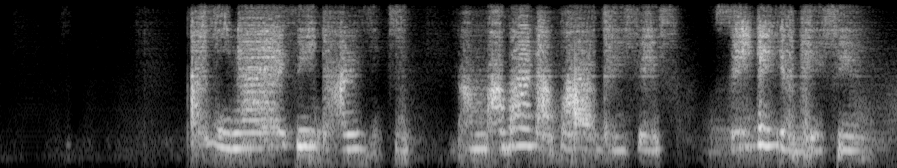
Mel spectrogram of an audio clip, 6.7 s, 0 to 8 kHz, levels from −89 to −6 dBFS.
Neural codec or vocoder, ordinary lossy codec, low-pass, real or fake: codec, 44.1 kHz, 0.9 kbps, DAC; Opus, 64 kbps; 7.2 kHz; fake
